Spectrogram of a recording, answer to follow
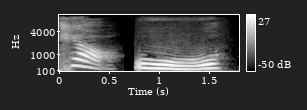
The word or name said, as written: tiao4wu3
